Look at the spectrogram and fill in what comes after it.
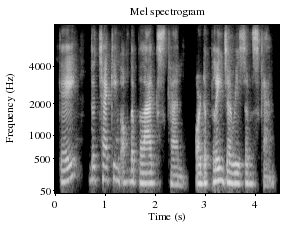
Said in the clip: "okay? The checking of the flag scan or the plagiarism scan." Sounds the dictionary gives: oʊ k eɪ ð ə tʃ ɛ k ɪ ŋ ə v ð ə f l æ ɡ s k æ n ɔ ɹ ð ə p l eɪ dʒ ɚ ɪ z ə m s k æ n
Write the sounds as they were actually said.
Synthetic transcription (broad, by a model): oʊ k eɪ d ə tʃ ɛ k ɪ ŋ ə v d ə p l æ ɡ s k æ n ɔ ɹ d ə p l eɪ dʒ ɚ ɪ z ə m s k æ n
